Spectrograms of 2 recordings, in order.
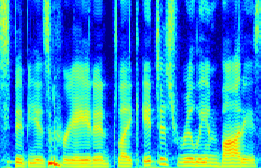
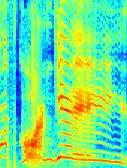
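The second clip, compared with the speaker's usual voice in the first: very shrill, very loud gremlin-like creature screech; 14 dB louder than usual. Voicing a gremlin that grabs corn and runs off: gremlin screaming.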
